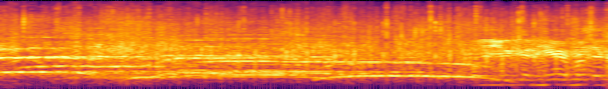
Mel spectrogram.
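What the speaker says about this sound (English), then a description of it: "you can hear from the crowd reaction" A crowd at a gaming expo applauds and cheers in a dense, loud, continuous wash of clapping and voices that fills the short stretch.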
